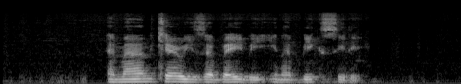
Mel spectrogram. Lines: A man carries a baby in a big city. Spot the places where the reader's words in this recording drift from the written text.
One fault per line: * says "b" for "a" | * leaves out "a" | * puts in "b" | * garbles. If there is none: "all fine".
all fine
